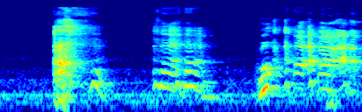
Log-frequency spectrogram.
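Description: Three abrupt, sharp vocal bursts about a second apart, each a sudden gulping catch followed by a voiced tail; repeated hiccups.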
